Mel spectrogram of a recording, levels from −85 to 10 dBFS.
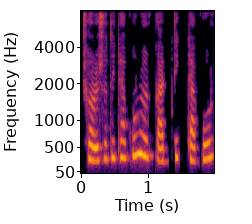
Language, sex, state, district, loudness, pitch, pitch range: Bengali, female, West Bengal, Kolkata, -14 LUFS, 290 Hz, 260-315 Hz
